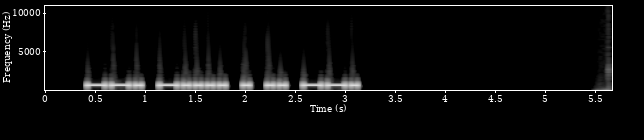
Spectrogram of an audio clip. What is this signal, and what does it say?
Morse code, heard as a keyed tone, about 20 wpm, 700 Hz. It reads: G6EIG
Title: DXCC-100 Call Signs - 5 Characters - Repeated 3x - 20wpm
